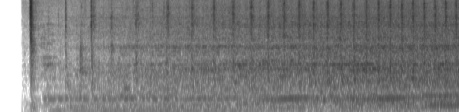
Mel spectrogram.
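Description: Film projector running: a click at the start, then a rapid, even clatter that grows louder, over a faint steady hum.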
